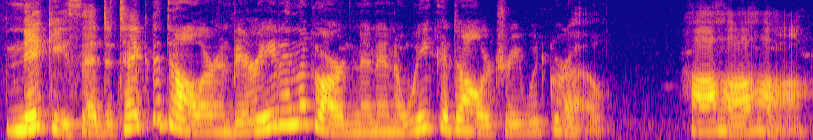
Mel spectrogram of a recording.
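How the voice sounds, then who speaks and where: A woman reading a children's picture book aloud expressively, telling it as a young boy, with dramatic emphasis and drawn-out rueful phrases. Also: mid-range voice, expressive. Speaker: storybook reader. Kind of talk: expressive read-aloud of a children's story in a young boy's first person.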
